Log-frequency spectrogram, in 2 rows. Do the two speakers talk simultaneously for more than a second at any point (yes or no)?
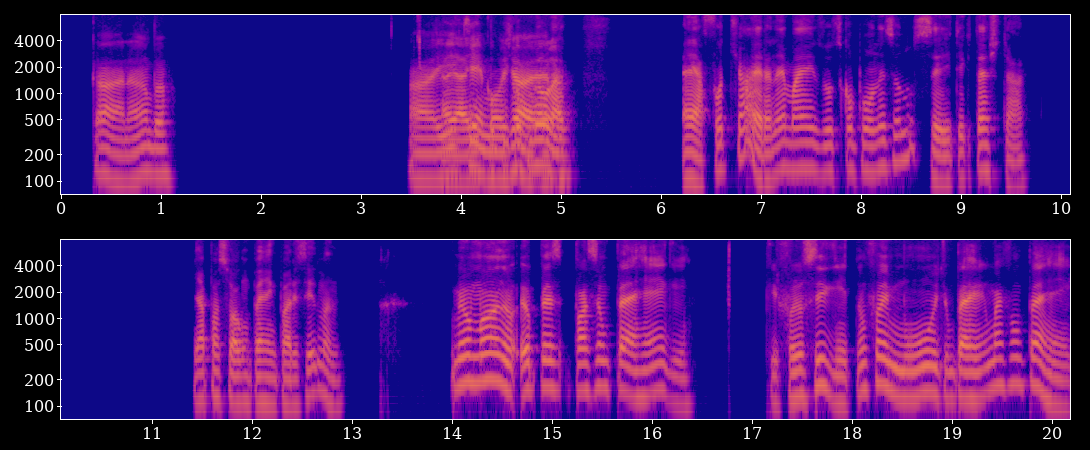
yes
